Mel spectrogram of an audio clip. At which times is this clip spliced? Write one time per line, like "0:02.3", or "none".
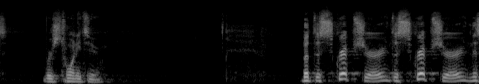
0:03.9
